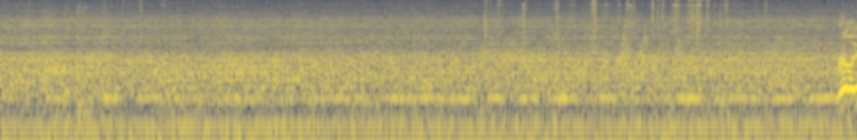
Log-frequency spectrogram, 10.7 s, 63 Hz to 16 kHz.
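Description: A KYMRON XL50 wheeled skid steer engine running at three-quarter throttle, a steady droning hum with constant low tones, close and unchanging, with faint rattles toward the end.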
